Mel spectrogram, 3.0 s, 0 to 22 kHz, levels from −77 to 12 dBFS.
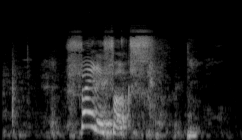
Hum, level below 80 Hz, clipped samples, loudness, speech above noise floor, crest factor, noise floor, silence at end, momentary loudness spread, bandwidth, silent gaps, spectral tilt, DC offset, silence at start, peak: none; -58 dBFS; under 0.1%; -20 LUFS; 38 dB; 16 dB; -57 dBFS; 0.55 s; 20 LU; 10.5 kHz; none; -3 dB/octave; under 0.1%; 0.15 s; -6 dBFS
